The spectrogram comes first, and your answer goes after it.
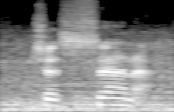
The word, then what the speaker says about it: Chisena: Chisena.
